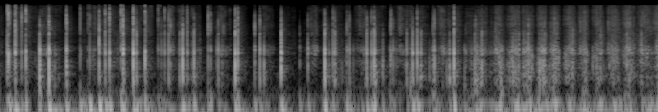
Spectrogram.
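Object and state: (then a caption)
Dark chocolate bar. Long nails scratch and tap the dotted top surface of a solid, flat dark chocolate bar lying textured side up on a towel. Quick, dry, clicking taps come first, then blur into denser, continuous scratching with a bright, crisp edge and very little ring after each contact.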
